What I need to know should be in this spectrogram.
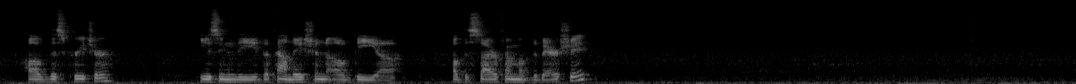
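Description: A pen scratches lightly on paper.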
